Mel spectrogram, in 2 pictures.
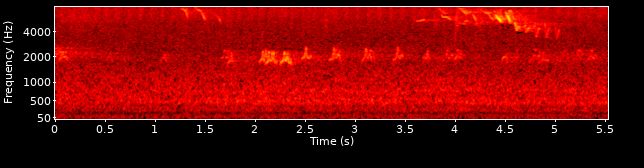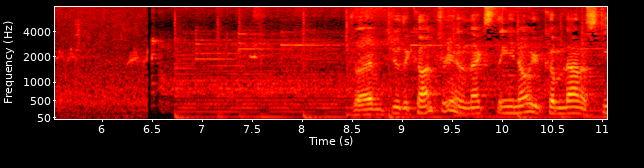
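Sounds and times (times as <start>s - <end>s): background hiss: 0.0s - 11.0s
short repeated bird chirps: 1.1s - 6.4s.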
